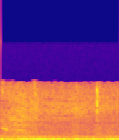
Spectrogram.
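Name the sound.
ocean waves and wind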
